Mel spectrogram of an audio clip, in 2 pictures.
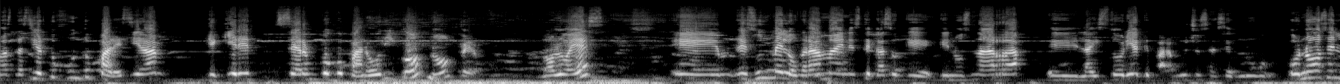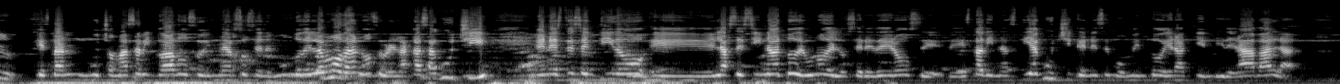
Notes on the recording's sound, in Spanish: Con anticipadas disculpas por la calidad de audio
